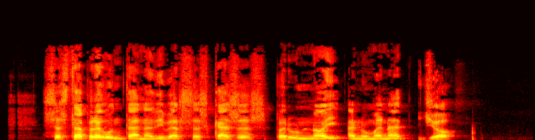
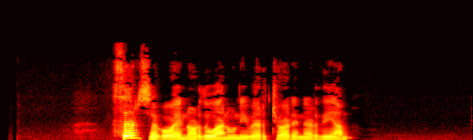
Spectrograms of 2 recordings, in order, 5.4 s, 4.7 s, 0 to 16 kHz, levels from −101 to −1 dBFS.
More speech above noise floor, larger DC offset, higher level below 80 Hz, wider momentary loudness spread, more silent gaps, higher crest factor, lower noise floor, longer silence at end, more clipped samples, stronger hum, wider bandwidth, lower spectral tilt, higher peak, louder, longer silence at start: about the same, 53 dB vs 55 dB; neither; about the same, -78 dBFS vs -78 dBFS; second, 7 LU vs 10 LU; neither; about the same, 20 dB vs 24 dB; first, -83 dBFS vs -76 dBFS; second, 0.8 s vs 1.25 s; neither; neither; about the same, 11.5 kHz vs 10.5 kHz; second, -3.5 dB/octave vs -6 dB/octave; second, -10 dBFS vs -2 dBFS; second, -30 LUFS vs -22 LUFS; second, 0.45 s vs 1.15 s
